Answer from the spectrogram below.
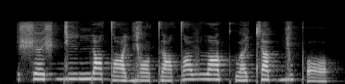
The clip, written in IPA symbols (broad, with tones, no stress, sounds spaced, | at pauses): ʃ ɛ˦ ʃ ɟ i˦ ŋ i˦ dˤ æ˨ ɟ ɔ˨ t ɛ˨ dˤ i˦ v ðˤ a˦ kʷʰ a˨˦ cʰ a˦ b ɟ u˦ pʼ ɔ˨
